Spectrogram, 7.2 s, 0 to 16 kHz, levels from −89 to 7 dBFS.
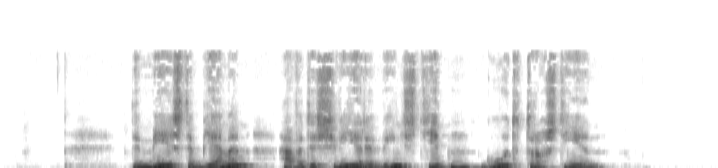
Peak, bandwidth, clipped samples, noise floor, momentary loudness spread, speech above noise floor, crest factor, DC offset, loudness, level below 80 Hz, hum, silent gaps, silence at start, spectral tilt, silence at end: -6 dBFS; 11.5 kHz; under 0.1%; -86 dBFS; 13 LU; 64 dB; 18 dB; under 0.1%; -23 LUFS; -76 dBFS; none; none; 1.35 s; -6.5 dB/octave; 1.15 s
